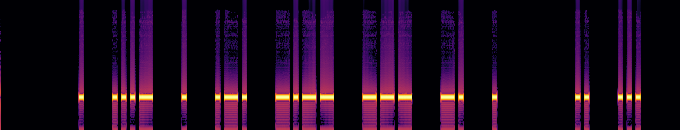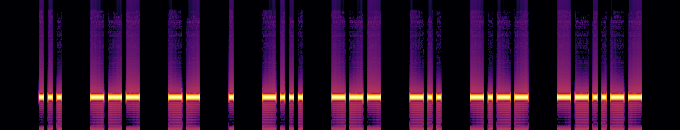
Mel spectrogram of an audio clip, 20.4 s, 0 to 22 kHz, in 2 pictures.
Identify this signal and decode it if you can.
Morse code, heard as a keyed tone, about 18 wpm, spaced as for 12 wpm, 1000 Hz. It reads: EVERYONE IS SOMEBODY,
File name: qotdfiles / 12wpm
